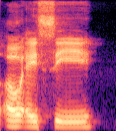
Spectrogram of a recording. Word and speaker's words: Oaxaca: There's a place in Mexico called OAXACA, and it's pronounced Oaxaca. So it's like a W sound rather than O sound. It's like Oaxaca.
